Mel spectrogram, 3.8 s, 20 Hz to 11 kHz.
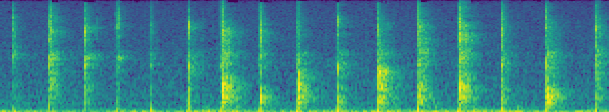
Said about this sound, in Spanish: Bueno, pues cumplió 10 años esta marca tan famosa y tan reconocida a nivel mundial que es Google. Un aplauso.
